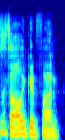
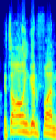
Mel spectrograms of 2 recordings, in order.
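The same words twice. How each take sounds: First: Said in the usual way. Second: Louder, stressing all; emphatic. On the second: Real, not acted. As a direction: lean on all to reassure. Repeated line to viewer.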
